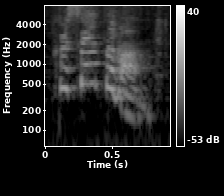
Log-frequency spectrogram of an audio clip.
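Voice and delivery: name jumps up high in surprise; puzzled roll call. Acted. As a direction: stumble on a strange name. Teacher reading odd name.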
